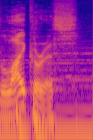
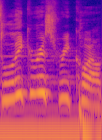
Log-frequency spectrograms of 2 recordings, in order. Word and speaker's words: Lycoris Recoil: Is that how you pronounce it? I thought it was Licorice. – It's Lycoris Recoil. They call it Lico or Liquor.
